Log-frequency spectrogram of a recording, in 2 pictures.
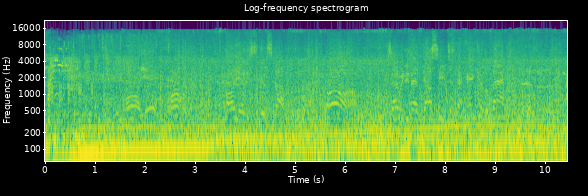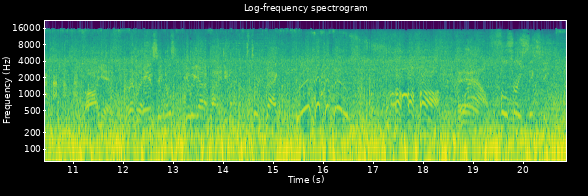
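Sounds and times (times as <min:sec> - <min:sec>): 
people shouting and whooping: 0:00.0 - 0:01.3, 0:15.3 - 0:19.3
laughter: 0:00.0 - 0:02.7, 0:09.2 - 0:12.2, 0:15.3 - 0:19.1
jet boat engine droning: 0:00.0 - 0:20.8
rushing wind and water spray: 0:00.8 - 0:20.8.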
